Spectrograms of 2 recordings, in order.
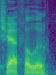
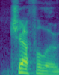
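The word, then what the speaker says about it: Cefalù: pronounce it? Cefalu. Cefalu, yeah.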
